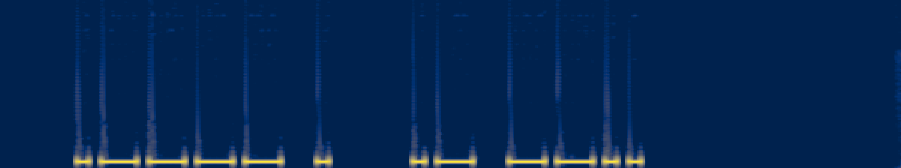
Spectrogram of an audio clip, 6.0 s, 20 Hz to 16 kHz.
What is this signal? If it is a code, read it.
Morse code, heard as a keyed tone, about 15 wpm, 700 Hz. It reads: 1E AZ
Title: Field Day Exchanges - 15wpm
